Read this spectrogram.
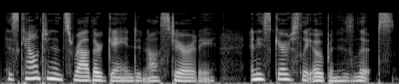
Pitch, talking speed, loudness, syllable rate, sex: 190 Hz, 180 wpm, -16 LUFS, 6.8 syllables/s, female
